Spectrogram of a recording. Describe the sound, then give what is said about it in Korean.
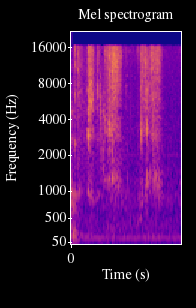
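Crisp, crunchy bites and chewing of a light, low-calorie Juni Cookie handmade meringue cookie, several short crackly bursts in quick succession with no talking, over a low steady hum. “주니 쿠키 수제 머랭 쿠키 여러분 지금 바로 구매해 주시기 바랍니다”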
